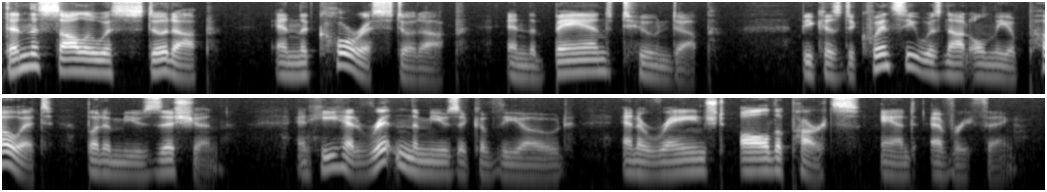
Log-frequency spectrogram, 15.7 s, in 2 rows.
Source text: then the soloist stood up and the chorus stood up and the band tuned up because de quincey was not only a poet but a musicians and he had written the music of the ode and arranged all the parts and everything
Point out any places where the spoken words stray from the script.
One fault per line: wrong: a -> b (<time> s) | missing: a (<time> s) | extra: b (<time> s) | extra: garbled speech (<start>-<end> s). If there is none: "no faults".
wrong: musicians -> musician (8.7 s)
